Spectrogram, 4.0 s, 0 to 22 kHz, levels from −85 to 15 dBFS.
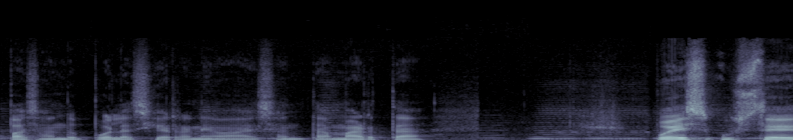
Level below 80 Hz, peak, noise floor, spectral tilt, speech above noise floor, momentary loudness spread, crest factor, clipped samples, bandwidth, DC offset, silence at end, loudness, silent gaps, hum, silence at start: -56 dBFS; -4 dBFS; -47 dBFS; -4 dB/octave; 21 dB; 22 LU; 24 dB; under 0.1%; 16.5 kHz; under 0.1%; 0 s; -26 LUFS; none; none; 0 s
